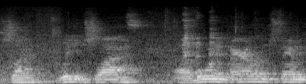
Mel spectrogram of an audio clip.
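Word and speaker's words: Schley: Williams, and I believe the pronunciation is Sly. William Sly, born in Maryland, his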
